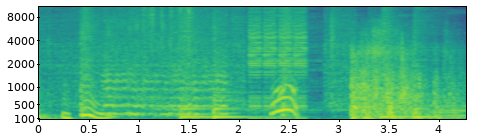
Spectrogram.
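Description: A string of cartoon sound effects over an animated interlude. A low thump opens it, followed by buzzing, short sliding tones and a swelling whoosh near the end.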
